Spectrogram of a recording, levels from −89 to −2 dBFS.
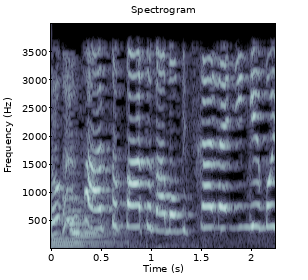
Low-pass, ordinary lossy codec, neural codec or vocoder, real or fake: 3.6 kHz; none; none; real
